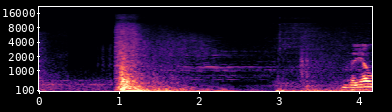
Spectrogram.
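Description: Magic spells burst and whoosh in quick succession.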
